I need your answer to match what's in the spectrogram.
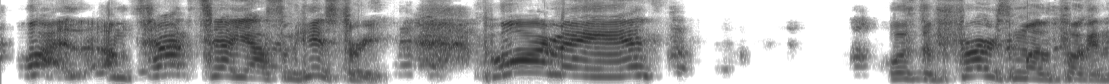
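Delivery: usual speaking voice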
